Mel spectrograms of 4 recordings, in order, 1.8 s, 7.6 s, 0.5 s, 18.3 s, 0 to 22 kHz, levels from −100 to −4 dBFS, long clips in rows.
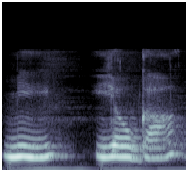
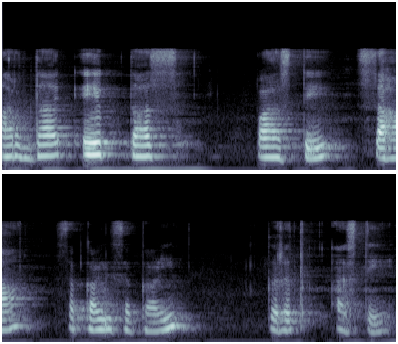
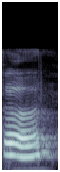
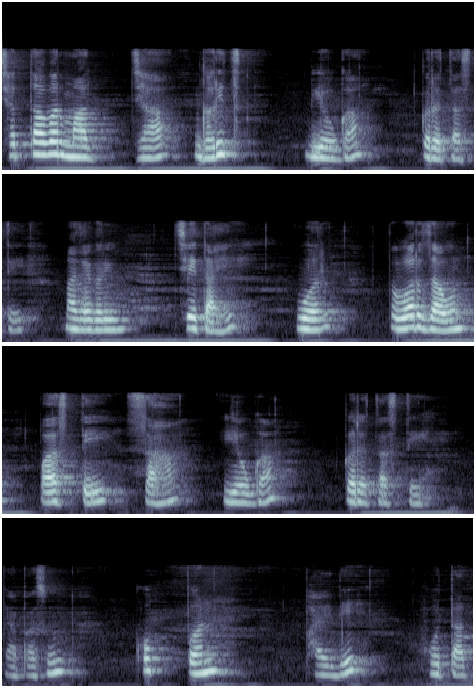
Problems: none marked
